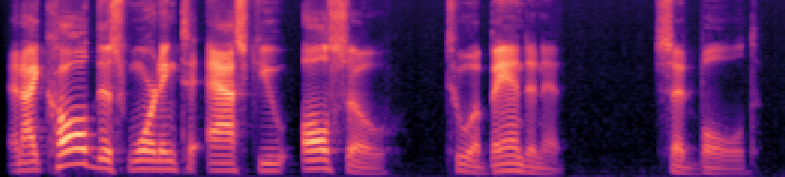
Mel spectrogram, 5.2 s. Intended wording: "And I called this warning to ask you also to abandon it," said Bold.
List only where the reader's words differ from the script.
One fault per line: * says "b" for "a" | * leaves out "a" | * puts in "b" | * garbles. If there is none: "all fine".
all fine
